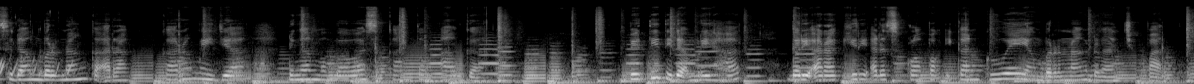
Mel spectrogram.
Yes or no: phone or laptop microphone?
yes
